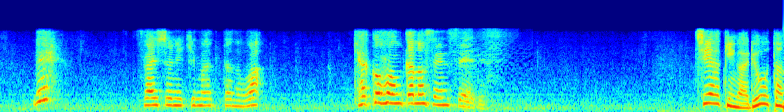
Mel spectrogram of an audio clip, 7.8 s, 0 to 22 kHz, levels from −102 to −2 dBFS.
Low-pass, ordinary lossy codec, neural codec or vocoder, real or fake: 7.2 kHz; Opus, 16 kbps; none; real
